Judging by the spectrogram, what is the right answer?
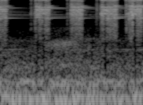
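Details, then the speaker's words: Hoover Elite vacuum motor disassembled, armature spun by hand before bearing replacement: uneven gritty bursts, about three rough passes a second; motor bearings badly worn and need replacing. "yeah that thing that thing needs bearings bad"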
